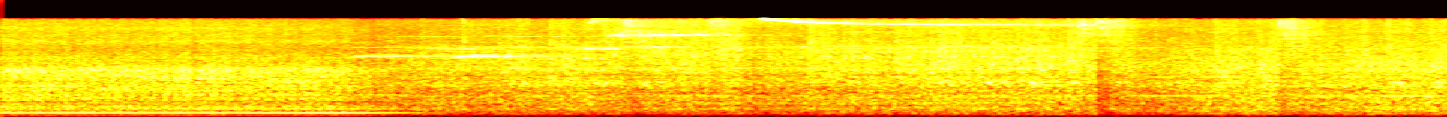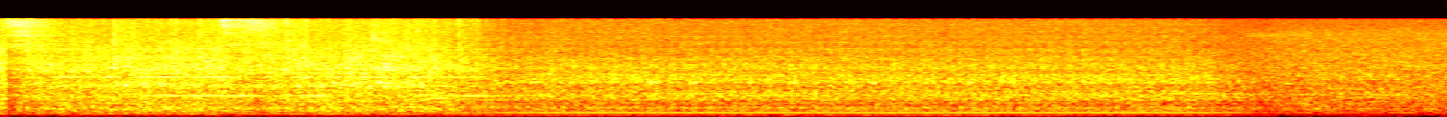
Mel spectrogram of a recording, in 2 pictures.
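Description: Diesel locomotive moving coaches slowly in a station: thin, high wheel squeals on the rails and clicks over rail joints about once a second, over the steady hum of the engine. Later the movement noise stops and only the steady engine hum is left.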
